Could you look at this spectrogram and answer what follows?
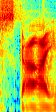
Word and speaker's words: SCCY: Guys, there are tons of videos of Sky. It's spelled SCCY, praising these guns.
